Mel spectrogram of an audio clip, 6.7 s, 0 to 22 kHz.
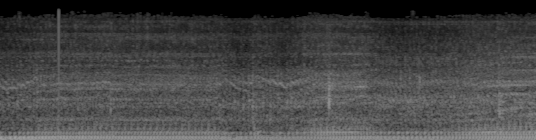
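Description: Triumph T100 sidecar outfit's parallel-twin engine running at low road speed, the note easing off about three seconds in and picking up again after.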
